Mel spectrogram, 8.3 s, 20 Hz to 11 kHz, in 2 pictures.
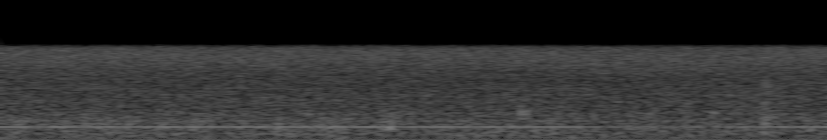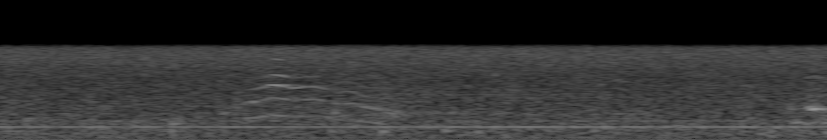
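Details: Scirocco, a 20-week-old Savannah cat, gives a pair of short, faint, wavering meows late in the recording, set against a steady low electrical hum and quiet room noise.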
